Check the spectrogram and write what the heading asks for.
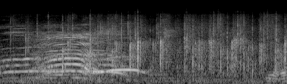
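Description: An audience claps steadily and densely throughout, with a rising, swooping cheer or whoop from the crowd early on, all fairly loud.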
